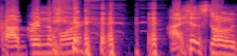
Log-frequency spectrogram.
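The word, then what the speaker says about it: Brind'Amour: Is it Rob Brindamere? Is that how you say his name? Brindamore, thank you.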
